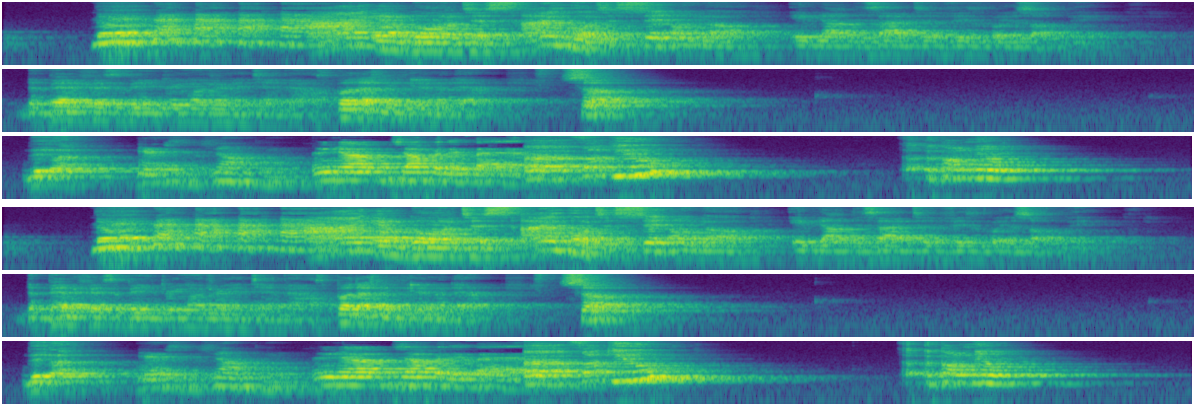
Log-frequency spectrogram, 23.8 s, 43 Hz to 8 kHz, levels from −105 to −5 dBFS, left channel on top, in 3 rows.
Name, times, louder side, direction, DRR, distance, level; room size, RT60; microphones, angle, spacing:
voice 1, 0.6-2.6 2.9-3.0 16.8-17.9, right 1 dB, 10° right, -3 dB, 0.4 m, -24 dB
voice 2, 2.0-4.9 5.3-7.2 8.1-11.1 11.7-12.1 16.0-16.4 19.4-20.3 21.9-22.6, right 1 dB, 85° right, -2 dB, 0.6 m, -21 dB
voice 3, 18.0-19.4, left 1 dB, 60° left, 1 dB, 0.4 m, -18 dB
3.7 x 2.0 x 2.4 m, 1.3 s
head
